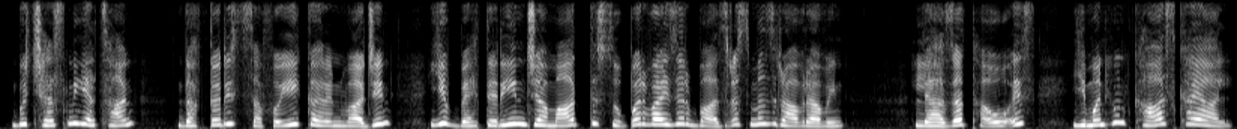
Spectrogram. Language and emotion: Kashmiri, fearful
